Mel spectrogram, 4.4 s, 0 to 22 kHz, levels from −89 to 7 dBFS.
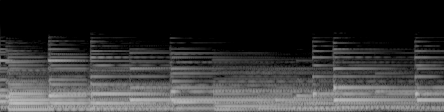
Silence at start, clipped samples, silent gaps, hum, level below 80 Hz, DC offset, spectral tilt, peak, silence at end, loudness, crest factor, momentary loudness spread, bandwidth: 0 s; under 0.1%; none; none; -52 dBFS; under 0.1%; -7.5 dB/octave; -10 dBFS; 0 s; -25 LUFS; 14 dB; 7 LU; 5.8 kHz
